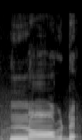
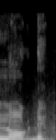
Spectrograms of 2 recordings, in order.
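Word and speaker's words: knocked: Word को pronounce करें इसमें जो के है वो साइलेंट है और नॉक का मतलब होता है खटखटाना। दरवाजे पर दस्तक देना। सेकंड फॉर्म है नॉक्ड। तो यह सेकंड फॉर्म है और इसमें के साइलेंट है।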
